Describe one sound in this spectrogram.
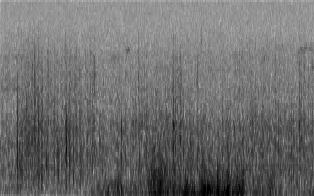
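Wind gusts outdoors, buffeting loudly.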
